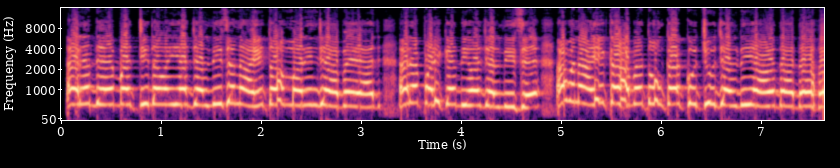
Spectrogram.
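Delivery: urgent pleading with a sick groan; pleading in pain. Acted. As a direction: beg the girl for the medicine. Aunt begs the girl, in pain.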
